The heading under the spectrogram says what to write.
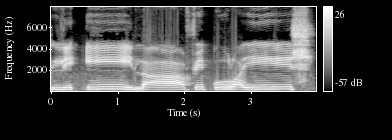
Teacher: شین کے اوپر جزم آ جائے گی، ساکن ہو جائے گی، یہ قریشن نہیں رہے گا وقف میں، بلکہ وقف میں قریش بن جائے گا۔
